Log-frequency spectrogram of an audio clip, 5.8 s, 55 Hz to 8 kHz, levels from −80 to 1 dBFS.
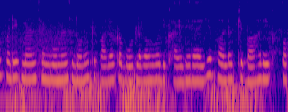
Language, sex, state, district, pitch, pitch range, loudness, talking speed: Marwari, female, Rajasthan, Nagaur, 225 Hz, 210-235 Hz, -36 LUFS, 240 wpm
